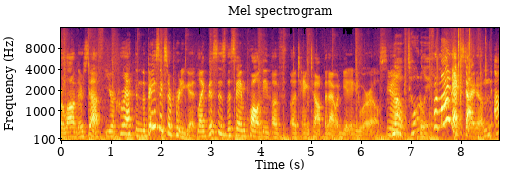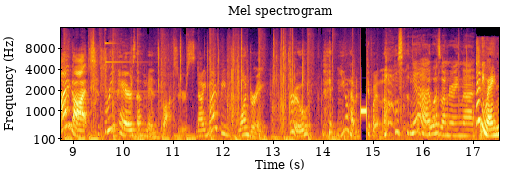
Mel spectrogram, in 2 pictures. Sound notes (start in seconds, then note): 14.7 beep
